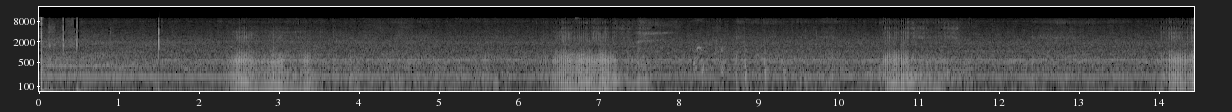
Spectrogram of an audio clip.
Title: Snoring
